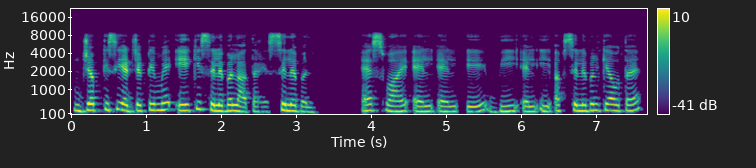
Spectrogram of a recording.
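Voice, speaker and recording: A woman who teaches English, reading a passage slowly in careful phrases and explaining it in Hindi. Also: mid-range voice, no echo. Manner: reads English lines slowly and deliberately, then translates and explains.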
